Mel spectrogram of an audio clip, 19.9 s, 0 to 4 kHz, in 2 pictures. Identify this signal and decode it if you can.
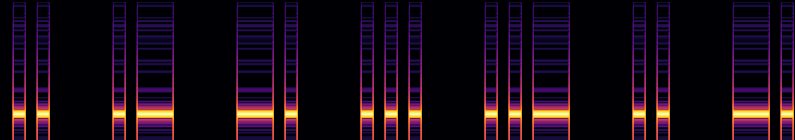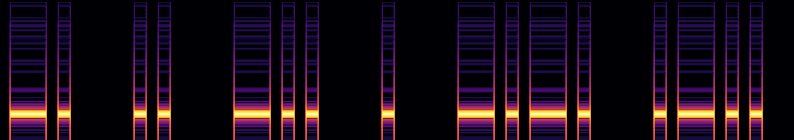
Morse code, heard as a keyed tone, about 8 wpm, spaced as for 6 wpm, 440 Hz. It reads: IAN SUICIDE CL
